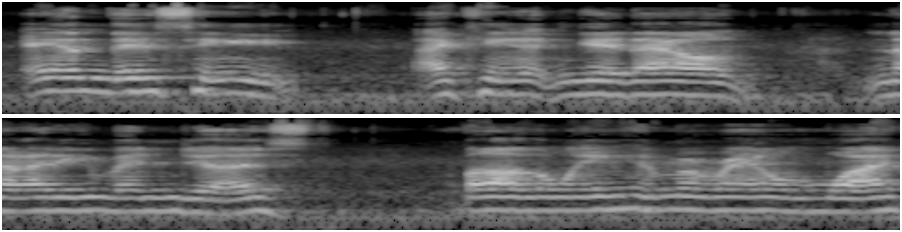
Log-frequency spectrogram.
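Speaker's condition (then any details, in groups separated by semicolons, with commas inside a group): ALS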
